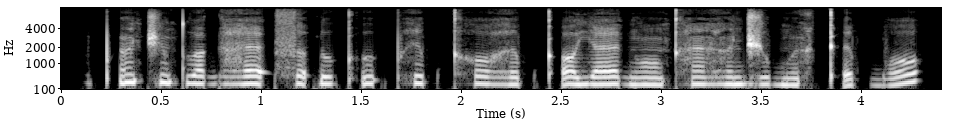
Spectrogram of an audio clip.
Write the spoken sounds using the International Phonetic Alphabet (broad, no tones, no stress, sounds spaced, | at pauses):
pʼ ə̃ t͡ʃ ə̃ tʷ ɑ ɡʱ æ ʔ s ʌ ʔ ɾ u kʼ u ʔ pʰ ɪ p kʰ ɔ ɦ ɜ p kʼ ɒ j æ ɡ ɔ̃ kʰ æ̃ ɦ ə̃ d͡ʒ u b ə̃ x kʼ ɛ p b ɔ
